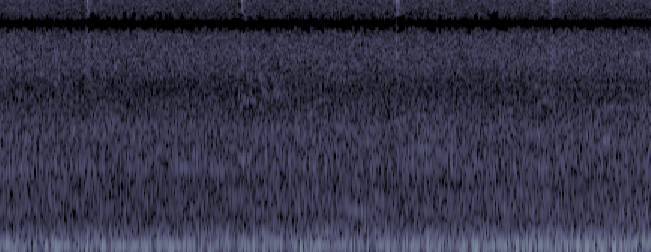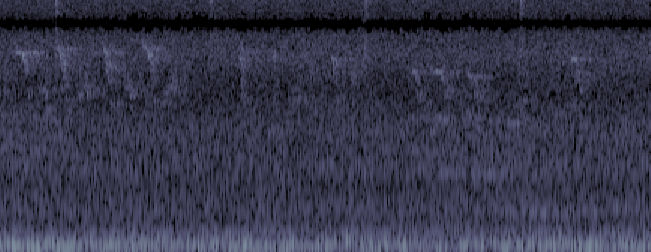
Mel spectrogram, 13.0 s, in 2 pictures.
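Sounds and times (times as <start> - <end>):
steady low rumble: 0.0 - 13.0
small birds chirping: 2.4 - 4.4, 5.3 - 12.9.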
